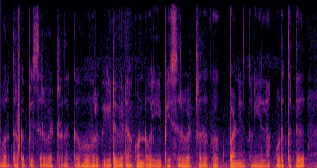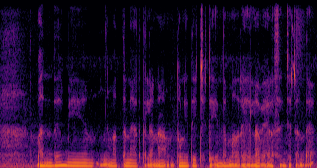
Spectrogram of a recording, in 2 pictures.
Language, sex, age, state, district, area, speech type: Tamil, female, 45-60, Tamil Nadu, Tiruppur, rural, spontaneous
